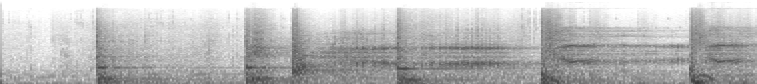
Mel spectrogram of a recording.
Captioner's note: hollow thudding; meaty thudding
